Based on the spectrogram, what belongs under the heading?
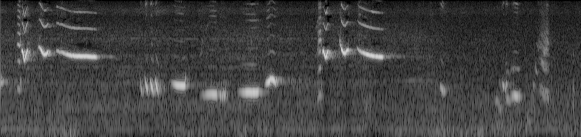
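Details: Mimicry by an Australian pied butcherbird in a Brisbane suburb: high, sharp whistled notes followed by lower, fluty phrases dropping in pitch, repeated in quick bursts over a faint steady hum.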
